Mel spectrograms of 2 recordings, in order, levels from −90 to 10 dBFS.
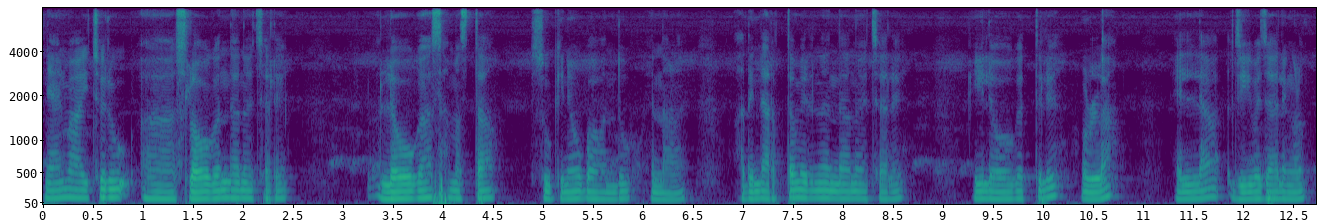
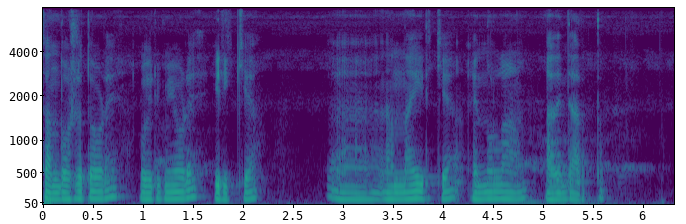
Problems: none marked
